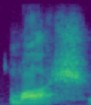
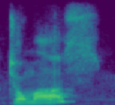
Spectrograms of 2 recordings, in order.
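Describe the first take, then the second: First: The name ends with an sh sound. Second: The name ends with a plain s sound.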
